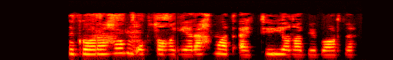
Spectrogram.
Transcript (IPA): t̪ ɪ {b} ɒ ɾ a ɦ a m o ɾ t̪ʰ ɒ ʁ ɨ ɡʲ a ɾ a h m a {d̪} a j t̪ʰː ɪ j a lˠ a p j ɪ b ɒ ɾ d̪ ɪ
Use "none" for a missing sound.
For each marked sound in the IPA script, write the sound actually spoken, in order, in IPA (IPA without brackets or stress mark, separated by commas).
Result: ɡ, t̪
